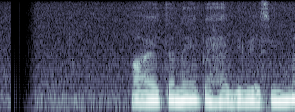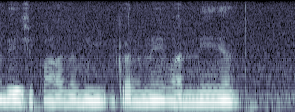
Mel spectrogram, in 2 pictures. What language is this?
Sinhala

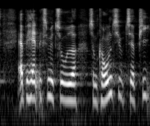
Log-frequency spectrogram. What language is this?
Danish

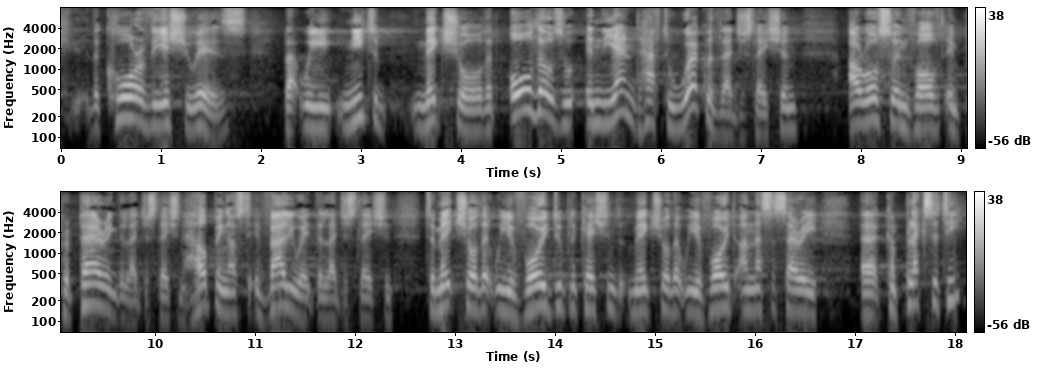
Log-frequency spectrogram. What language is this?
English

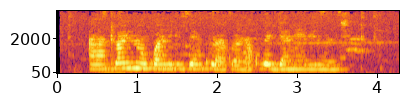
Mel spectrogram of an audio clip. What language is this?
Ganda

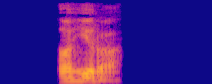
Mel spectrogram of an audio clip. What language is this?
Bashkir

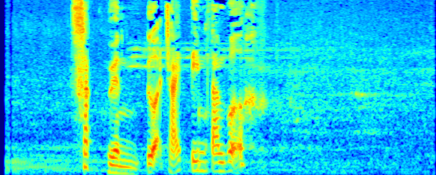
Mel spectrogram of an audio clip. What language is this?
Vietnamese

